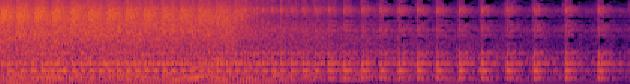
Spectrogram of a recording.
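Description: Electronic dance track, a club remix: the full mix with its deep bass and high hiss drops out about two seconds in, leaving a pulsing synth pattern.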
